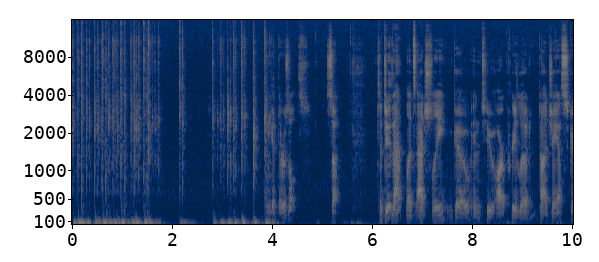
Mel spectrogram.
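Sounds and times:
computer keyboard typing: 0.0 - 4.1.

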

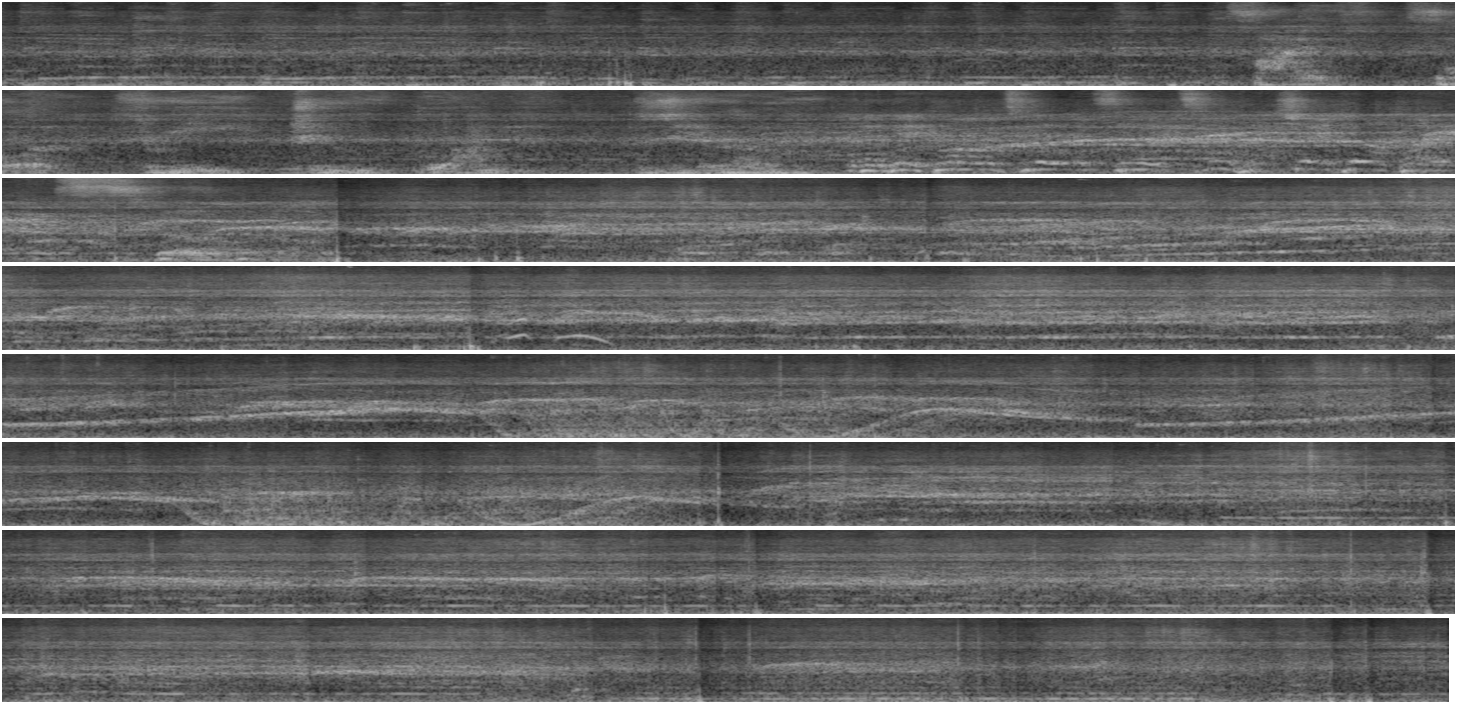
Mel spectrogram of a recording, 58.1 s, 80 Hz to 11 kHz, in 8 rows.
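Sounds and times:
fairground ride rumble: 0.0 - 58.0
wailing siren over speakers: 10.5 - 58.0.

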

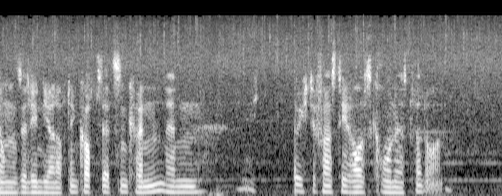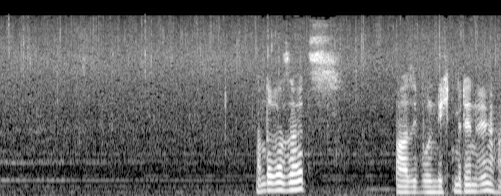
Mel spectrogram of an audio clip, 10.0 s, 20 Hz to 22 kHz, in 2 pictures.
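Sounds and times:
faint steady hiss: 0.0 - 10.0
low steady hum: 0.0 - 10.0.

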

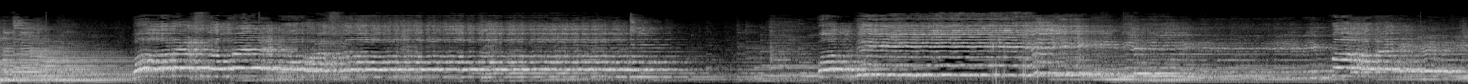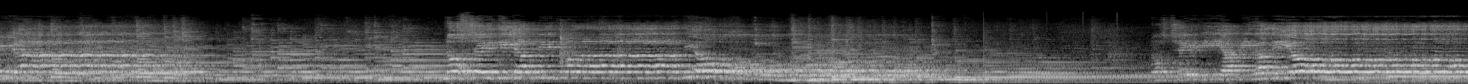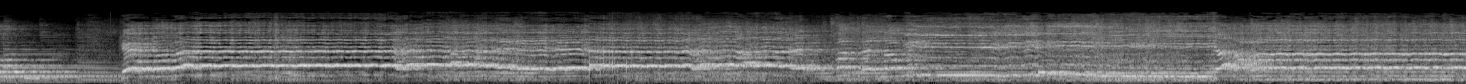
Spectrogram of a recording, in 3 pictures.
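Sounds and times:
flamenco guitar: 0.0 - 44.0
woman singing flamenco: 0.0 - 44.0.

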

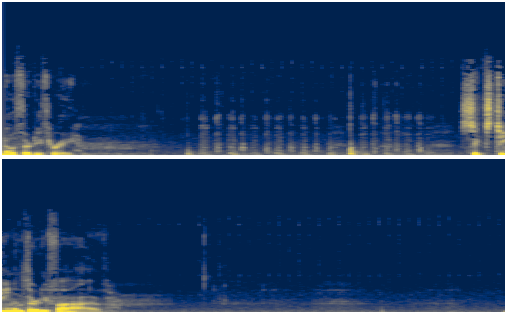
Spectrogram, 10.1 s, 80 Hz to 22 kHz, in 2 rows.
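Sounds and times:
coin scratching lottery ticket: 1.8 - 4.4.

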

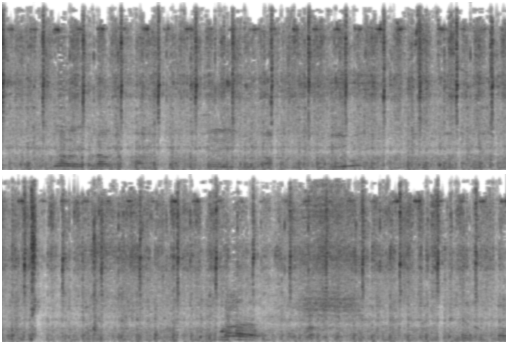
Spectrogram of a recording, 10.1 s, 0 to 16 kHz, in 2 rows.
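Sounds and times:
old engines clattering: 0.0 - 10.0.

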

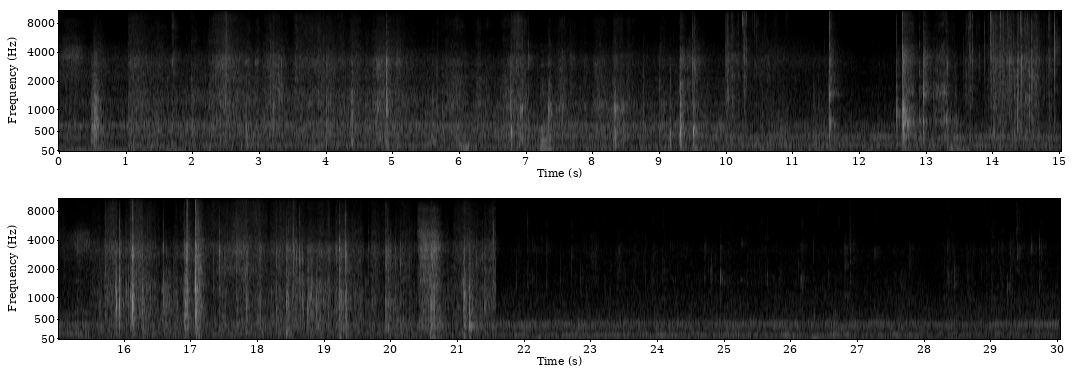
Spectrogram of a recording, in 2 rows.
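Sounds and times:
faint steady hum: 0.0 - 30.0
plastic and paper containers crinkling: 1.1 - 10.9, 12.6 - 21.6.

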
